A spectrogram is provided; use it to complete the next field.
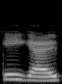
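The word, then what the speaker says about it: gigot: in there well particularly it's pronounced gigo because that's it's g go t and if the t is not pronounced in French isn't it who can say w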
